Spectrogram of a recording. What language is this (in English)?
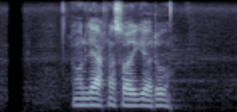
Nepali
